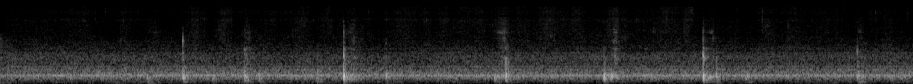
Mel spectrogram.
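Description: Wooden spatula stirring and pressing a thick carrot-coconut burfi mixture in a nonstick pan, knocking against the pan about seven times at irregular intervals, over a steady hum.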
